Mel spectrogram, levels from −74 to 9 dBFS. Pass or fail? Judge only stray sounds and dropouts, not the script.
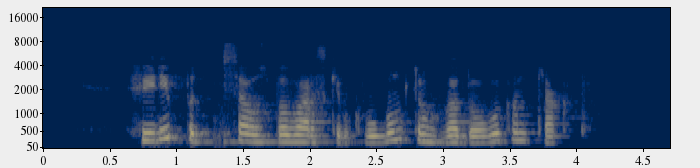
fail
